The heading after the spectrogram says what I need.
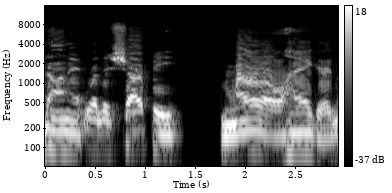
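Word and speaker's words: Merle: Merl Hagard. Remember Merl was a silent e.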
